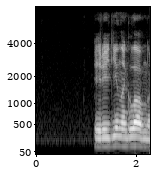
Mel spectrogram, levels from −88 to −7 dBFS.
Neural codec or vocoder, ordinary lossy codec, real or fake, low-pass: none; none; real; 7.2 kHz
